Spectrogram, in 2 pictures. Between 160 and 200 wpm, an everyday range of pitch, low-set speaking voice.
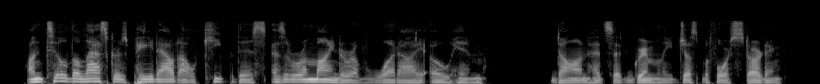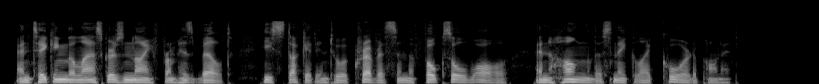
Yes: average, 180 wpm; average, 3.7 semitones; low, 100 Hz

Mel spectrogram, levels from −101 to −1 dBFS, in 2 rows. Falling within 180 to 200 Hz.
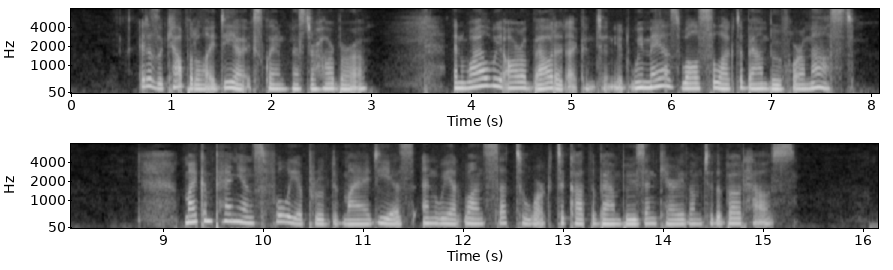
Yes: medium, 185 Hz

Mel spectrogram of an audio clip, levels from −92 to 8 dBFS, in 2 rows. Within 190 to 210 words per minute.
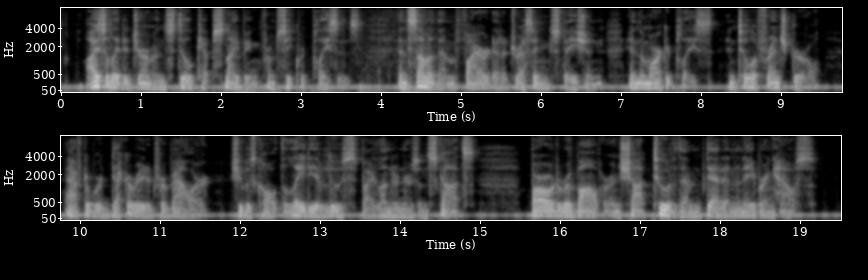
No: average, 165 wpm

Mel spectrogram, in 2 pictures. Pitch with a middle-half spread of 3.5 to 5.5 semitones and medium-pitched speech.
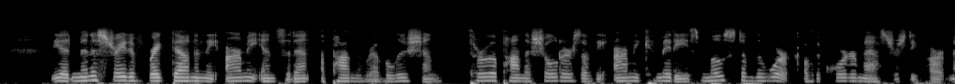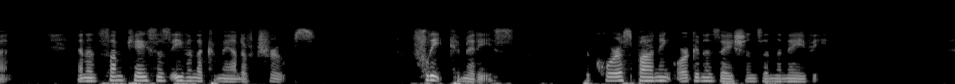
No: average, 3.1 semitones; medium, 155 Hz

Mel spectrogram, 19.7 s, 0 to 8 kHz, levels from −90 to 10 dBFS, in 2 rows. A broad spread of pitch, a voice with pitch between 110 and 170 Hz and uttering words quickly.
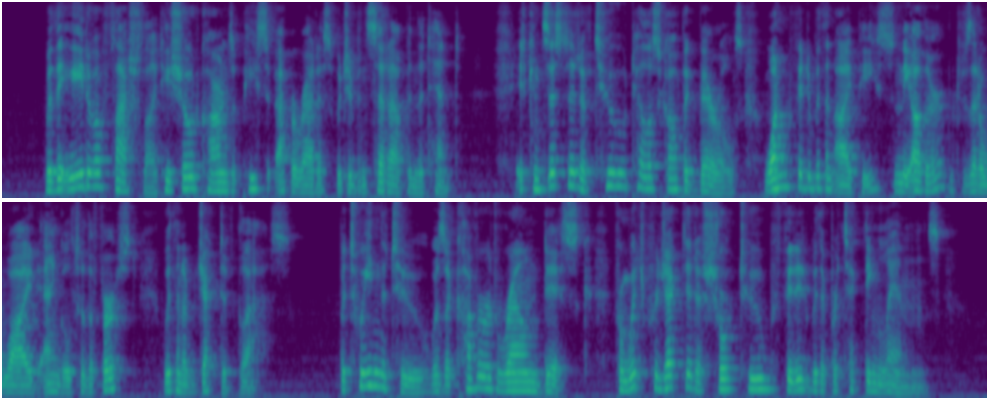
Yes: wide, 6.1 semitones; medium, 140 Hz; fast, 210 wpm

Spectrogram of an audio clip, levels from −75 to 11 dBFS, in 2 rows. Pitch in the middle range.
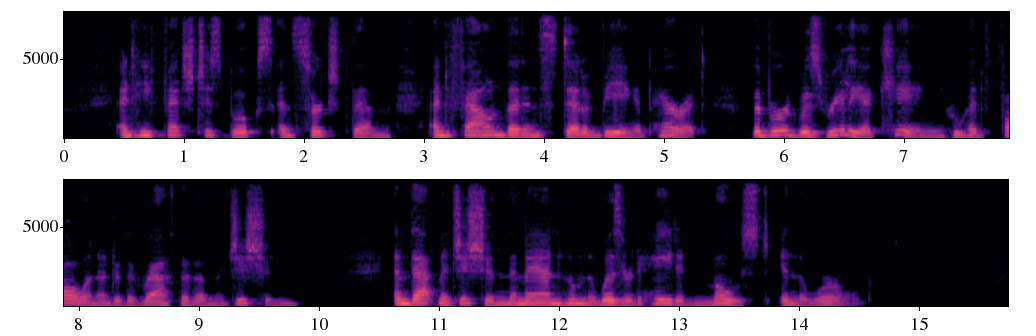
No: high, 205 Hz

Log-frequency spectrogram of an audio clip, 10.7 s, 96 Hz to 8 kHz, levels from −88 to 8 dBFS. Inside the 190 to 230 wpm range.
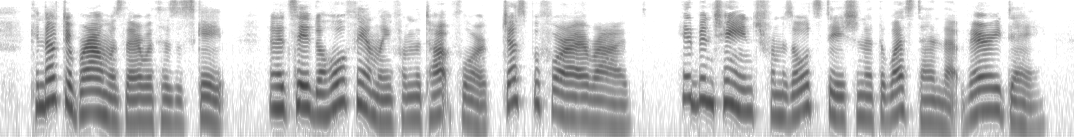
Yes: average, 200 wpm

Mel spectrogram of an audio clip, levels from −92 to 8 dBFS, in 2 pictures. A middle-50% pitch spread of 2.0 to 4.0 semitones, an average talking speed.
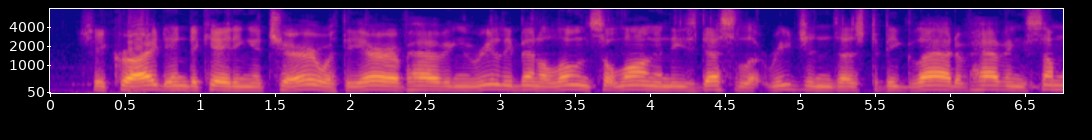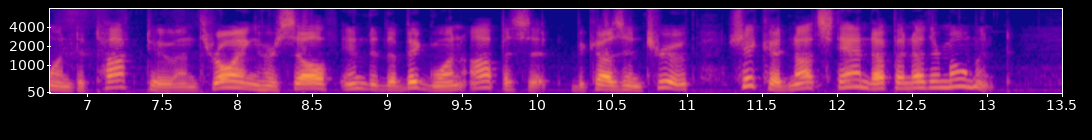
No: average, 3.6 semitones; fast, 215 wpm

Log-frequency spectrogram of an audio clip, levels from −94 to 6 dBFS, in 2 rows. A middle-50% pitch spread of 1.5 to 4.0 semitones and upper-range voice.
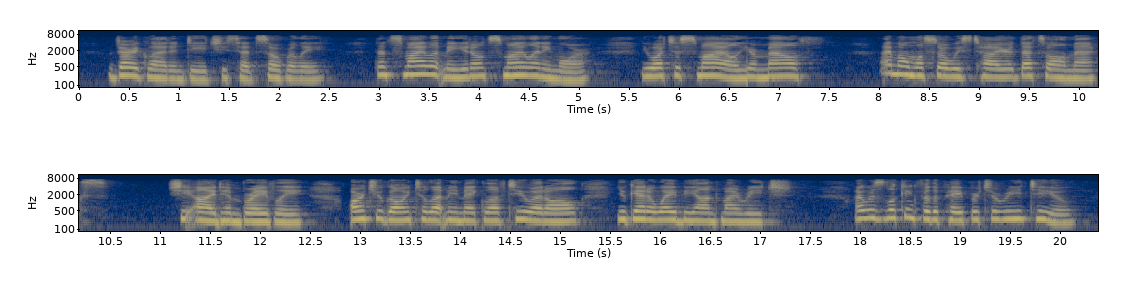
Yes: average, 2.9 semitones; high, 215 Hz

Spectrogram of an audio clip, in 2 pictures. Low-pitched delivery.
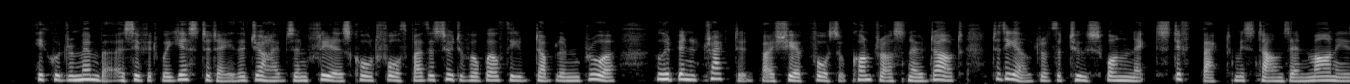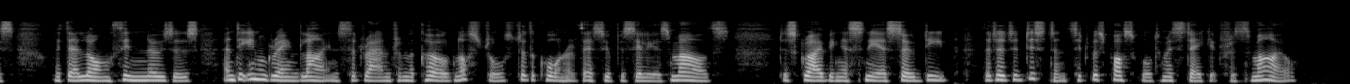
No: medium, 180 Hz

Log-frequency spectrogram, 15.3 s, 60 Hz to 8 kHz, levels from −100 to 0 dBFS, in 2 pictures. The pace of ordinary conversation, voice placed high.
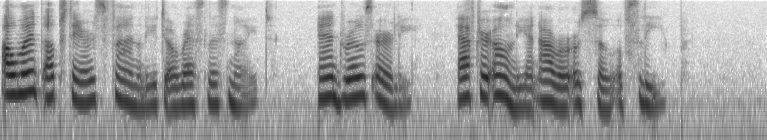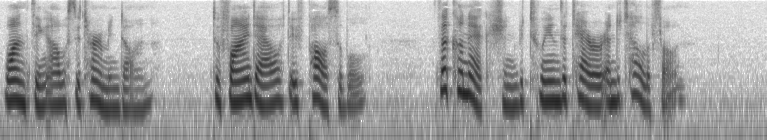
Yes: average, 150 wpm; high, 225 Hz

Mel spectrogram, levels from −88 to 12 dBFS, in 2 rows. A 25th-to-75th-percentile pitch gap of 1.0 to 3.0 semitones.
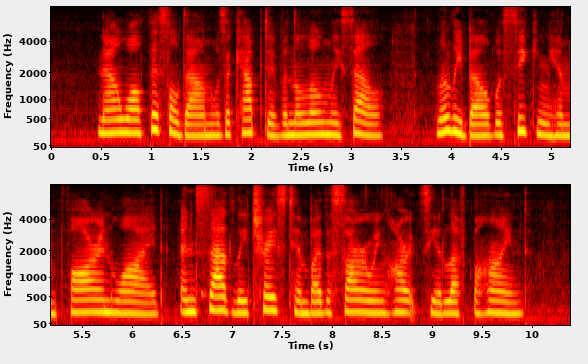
Yes: narrow, 2.6 semitones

